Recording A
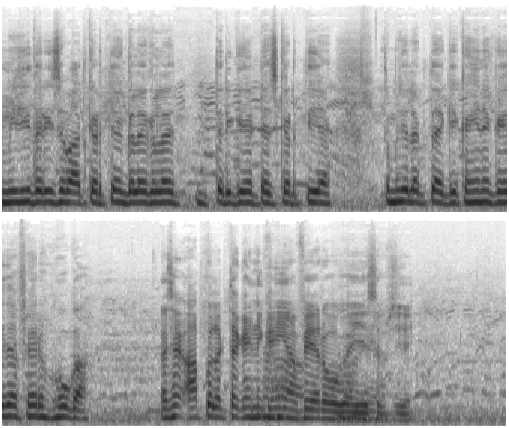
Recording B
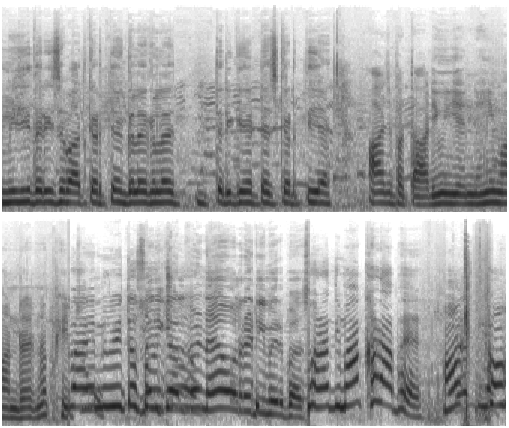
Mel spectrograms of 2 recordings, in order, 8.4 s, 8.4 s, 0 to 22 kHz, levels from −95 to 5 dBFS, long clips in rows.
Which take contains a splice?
B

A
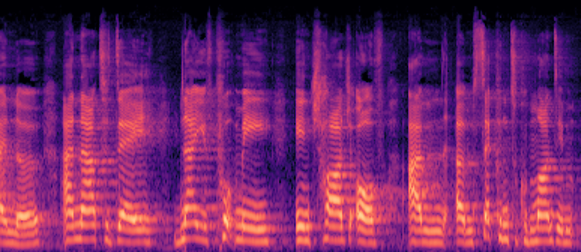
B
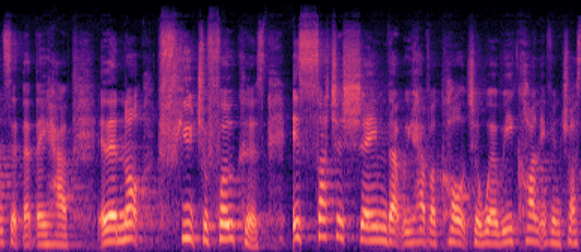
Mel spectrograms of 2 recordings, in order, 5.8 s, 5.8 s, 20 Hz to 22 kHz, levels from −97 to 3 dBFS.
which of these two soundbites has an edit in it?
B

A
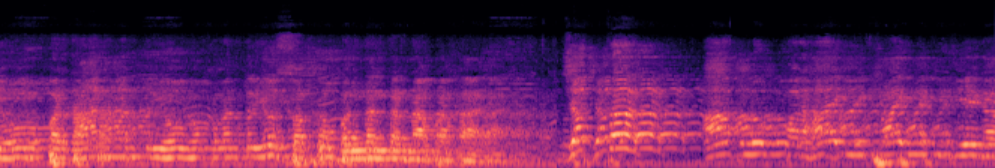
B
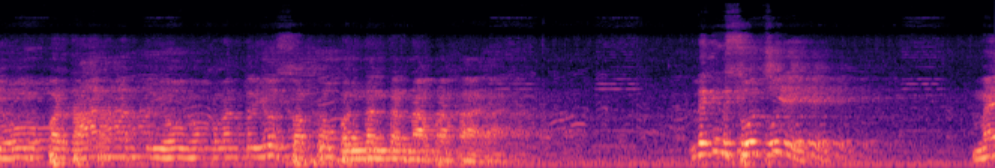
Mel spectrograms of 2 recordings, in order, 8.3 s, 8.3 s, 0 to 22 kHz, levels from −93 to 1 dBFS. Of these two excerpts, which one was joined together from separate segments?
A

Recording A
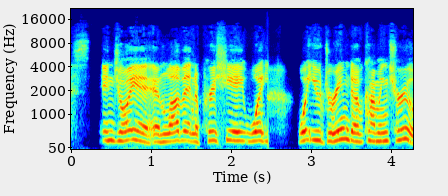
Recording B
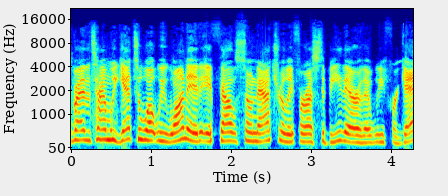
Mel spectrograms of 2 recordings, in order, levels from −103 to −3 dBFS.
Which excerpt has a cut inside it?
A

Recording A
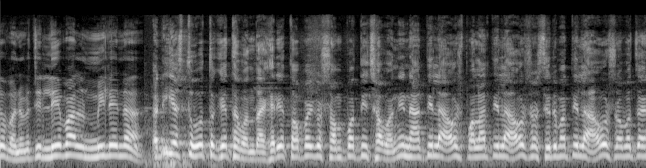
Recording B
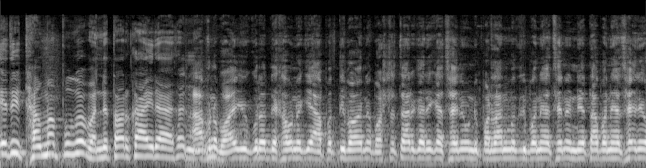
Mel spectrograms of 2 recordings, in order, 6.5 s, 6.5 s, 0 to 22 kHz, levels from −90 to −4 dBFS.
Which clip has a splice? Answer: B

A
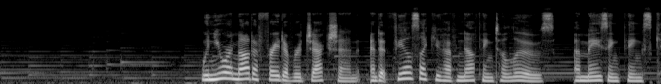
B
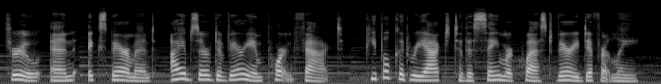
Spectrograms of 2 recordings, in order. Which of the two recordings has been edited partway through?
A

